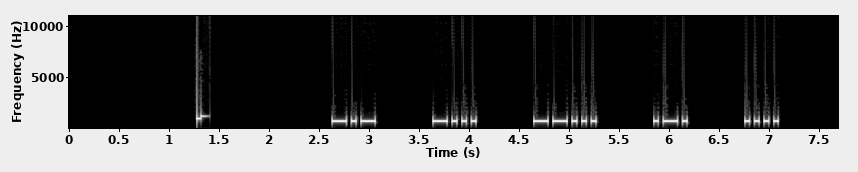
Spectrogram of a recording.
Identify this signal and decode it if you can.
Morse code, heard as a keyed tone, about 25 wpm, spaced as for 12 wpm, 700 Hz. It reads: KB7RH
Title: USA Call Signs - 4x Character Spacing - 25wpm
